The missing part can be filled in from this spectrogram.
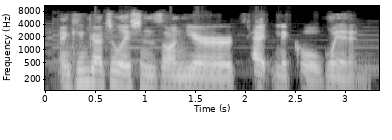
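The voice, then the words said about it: Sarcastic congratulatory tone. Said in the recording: “And I say that sarcastically.”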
